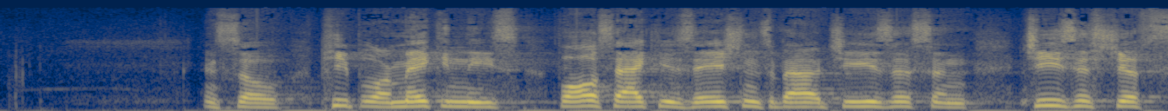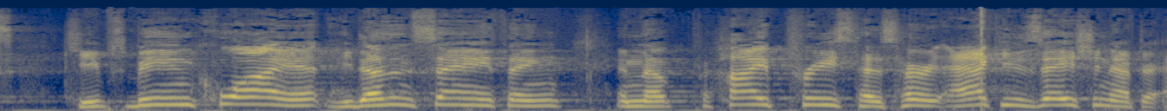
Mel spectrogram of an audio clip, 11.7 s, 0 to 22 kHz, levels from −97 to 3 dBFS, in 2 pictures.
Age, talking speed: 30-49, 145 wpm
